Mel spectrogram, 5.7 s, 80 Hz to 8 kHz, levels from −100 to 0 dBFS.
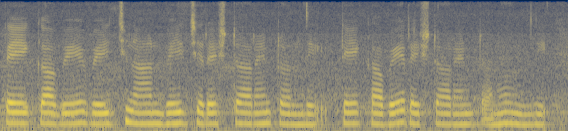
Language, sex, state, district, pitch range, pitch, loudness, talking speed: Telugu, female, Andhra Pradesh, Sri Satya Sai, 195-205 Hz, 200 Hz, -16 LUFS, 125 wpm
